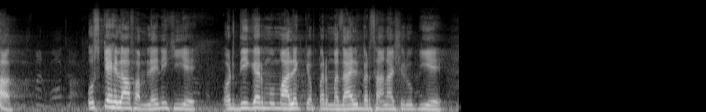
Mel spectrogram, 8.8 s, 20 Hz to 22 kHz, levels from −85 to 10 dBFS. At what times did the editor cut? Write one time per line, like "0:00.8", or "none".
none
